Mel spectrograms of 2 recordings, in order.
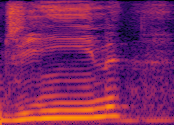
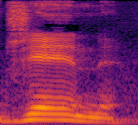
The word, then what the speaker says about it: Jin: and water same thing but jean and Jin come on dude the game even has his name um pronounced the right way the Japanese version of the movie has his name pronounced the right way and they every single character said his name wrong moku jein it's moku Jin and this is the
